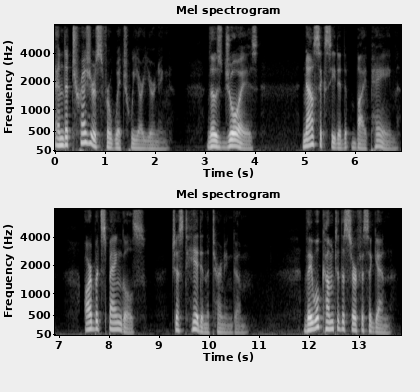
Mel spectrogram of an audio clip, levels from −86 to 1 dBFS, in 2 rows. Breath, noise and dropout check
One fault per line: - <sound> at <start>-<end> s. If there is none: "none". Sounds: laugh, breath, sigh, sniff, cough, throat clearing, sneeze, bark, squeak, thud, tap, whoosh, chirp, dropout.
none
